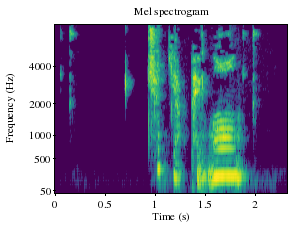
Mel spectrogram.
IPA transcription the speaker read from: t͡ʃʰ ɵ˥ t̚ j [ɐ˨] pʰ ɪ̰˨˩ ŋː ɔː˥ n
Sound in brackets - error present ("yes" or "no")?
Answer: no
